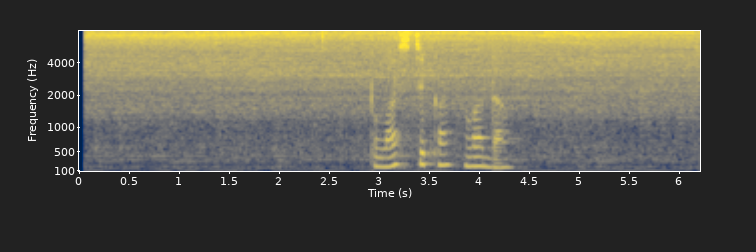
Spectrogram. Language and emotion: Russian, neutral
